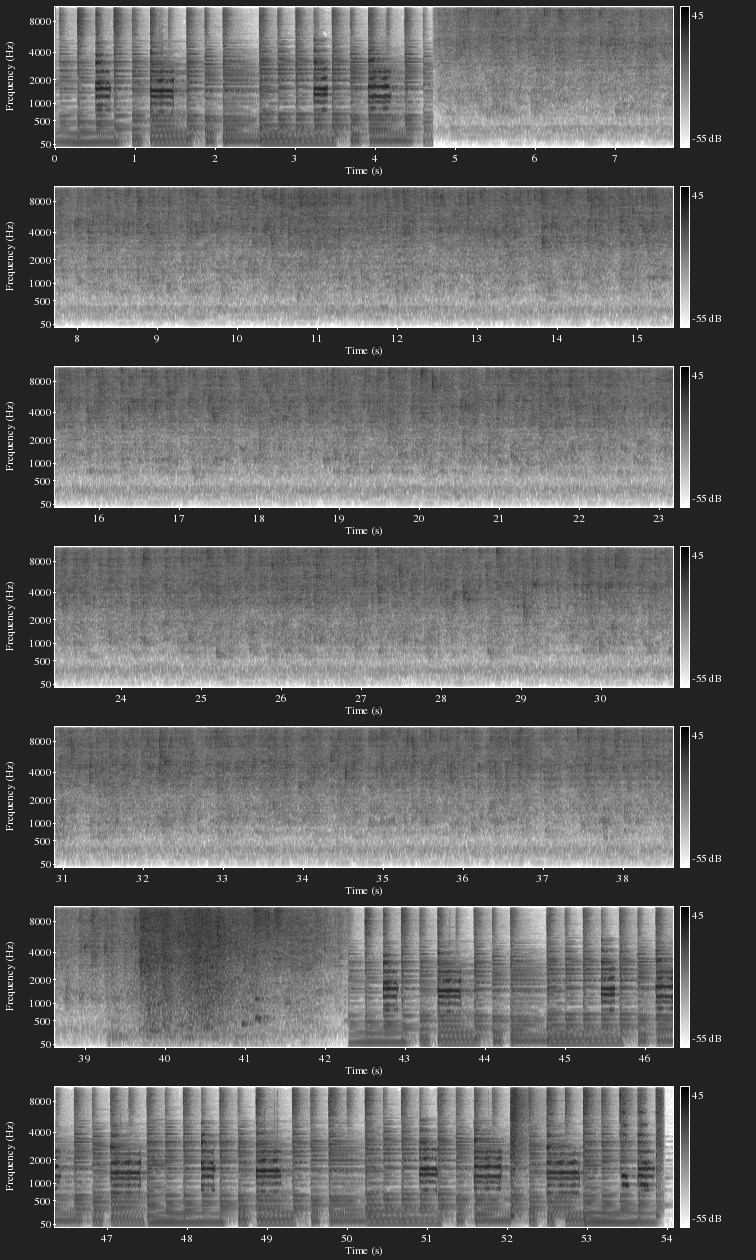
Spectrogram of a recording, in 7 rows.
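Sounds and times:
tap water running into bathtub: 4.7 - 44.0, 44.9 - 54.0.

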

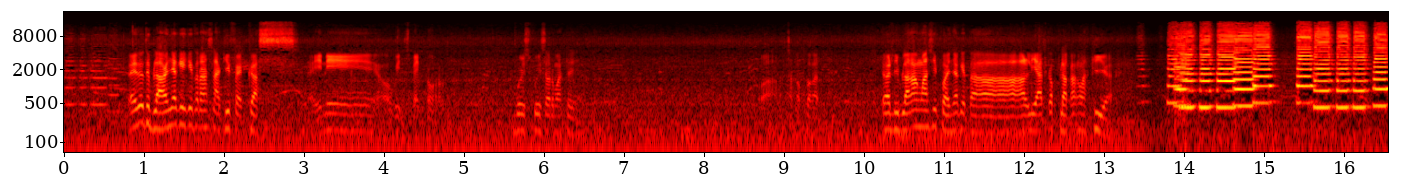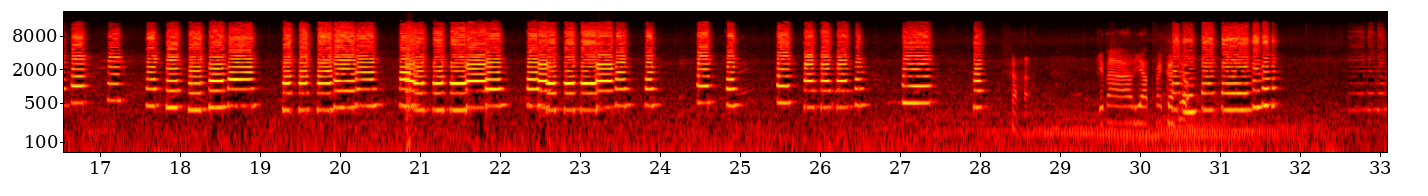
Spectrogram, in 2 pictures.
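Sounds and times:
melodic bus horn: 0.0 - 4.0, 13.3 - 28.3, 30.3 - 31.9, 32.5 - 33.0.

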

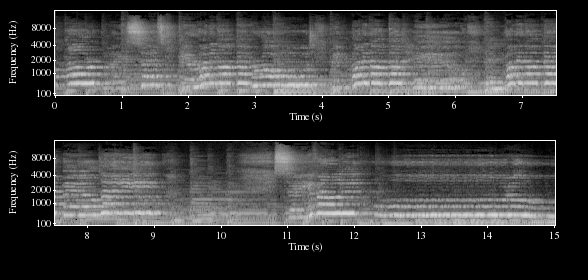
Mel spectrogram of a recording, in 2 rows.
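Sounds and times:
woman singing: 0.0 - 9.6, 10.2 - 15.0.

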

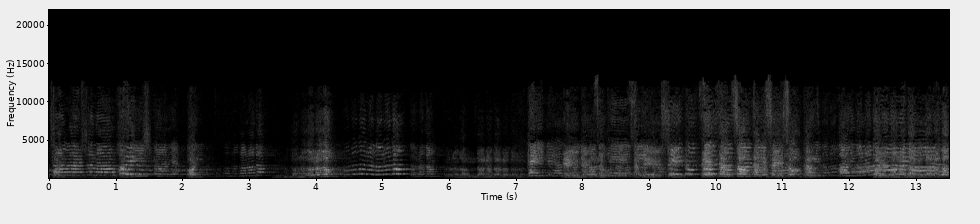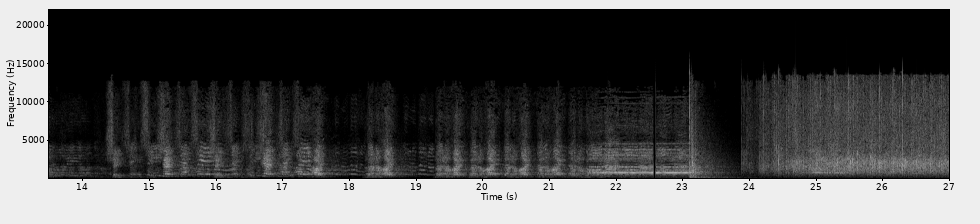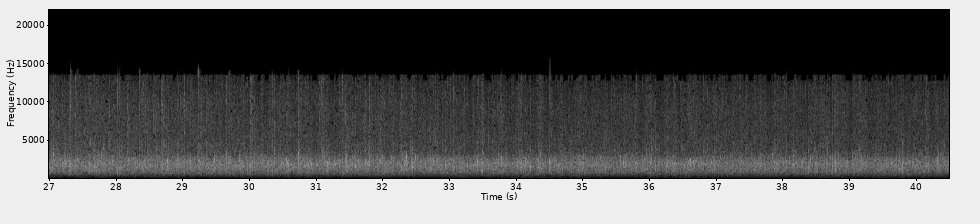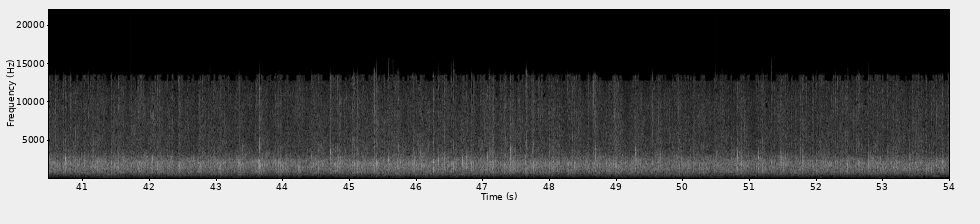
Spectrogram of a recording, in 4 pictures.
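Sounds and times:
audience applauding: 23.1 - 54.0.

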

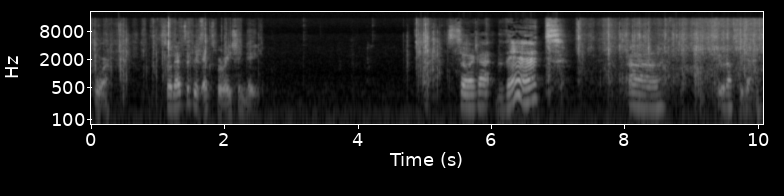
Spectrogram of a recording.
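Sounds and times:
plastic pouch crinkling: 0.0 - 1.9, 4.8 - 5.6, 7.2 - 10.0.

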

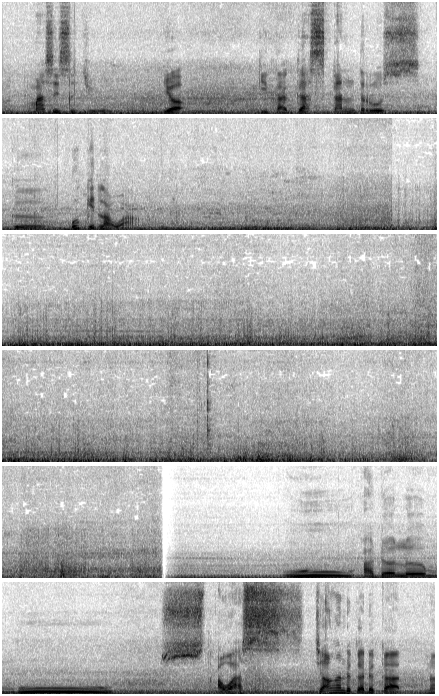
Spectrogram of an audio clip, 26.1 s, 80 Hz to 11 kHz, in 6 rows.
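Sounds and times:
motorbike engine running: 3.7 - 22.7
wind buffeting microphone: 5.9 - 19.0.

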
